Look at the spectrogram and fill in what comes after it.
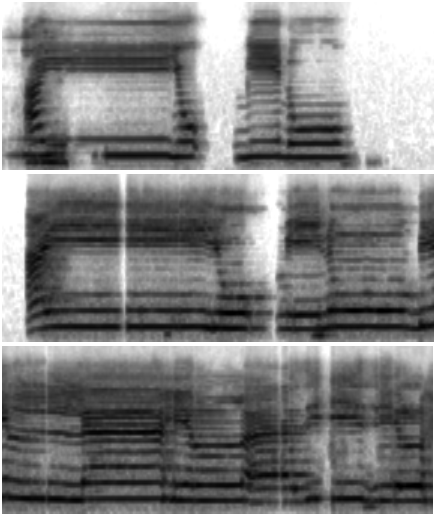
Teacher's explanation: Gunahnya nun bertemu ya, idgham bi gunahnya panjangin lagi. Masukin ke hidung, alirkan ke hidung suaranya.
